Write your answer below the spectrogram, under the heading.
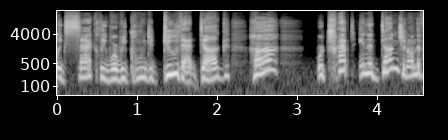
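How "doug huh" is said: ordinary delivery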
